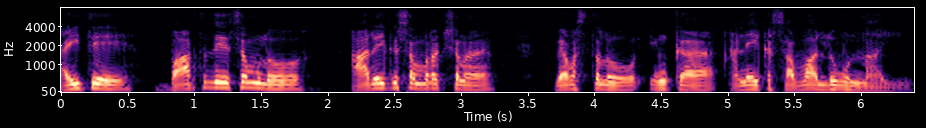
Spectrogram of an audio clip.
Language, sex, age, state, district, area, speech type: Telugu, male, 30-45, Andhra Pradesh, East Godavari, rural, spontaneous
